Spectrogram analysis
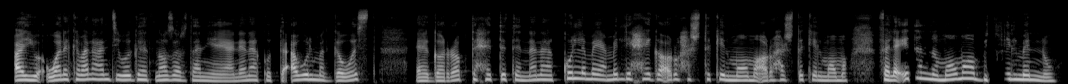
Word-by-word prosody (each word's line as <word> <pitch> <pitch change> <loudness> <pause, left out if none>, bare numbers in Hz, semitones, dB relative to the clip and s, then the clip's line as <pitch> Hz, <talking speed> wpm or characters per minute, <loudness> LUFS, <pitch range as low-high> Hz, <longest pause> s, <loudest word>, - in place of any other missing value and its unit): أيوه، 200 -1 +6
وأنا 205 +6 +3
كمان 225 0 0
عندي 230 -2 0
وجهة 210 +1 +2
نظر 205 +1 +1
تانية، 180 -2 -2
يعني 155 +2 -2
أنا 200 +2 0
كنت 185 -3 -8
أول 220 +3 +3
ما 205 - 0
اتجوّزت، 180 +5 -2 0.4
جرّبت 175 +6 -1
حتّة 230 -1 -2
إن 190 0 -1
أنا 215 +1 +1
كلّ 275 0 +2
ما 245 -1 +2
يعمل 230 +2 0
لي 250 - -1
حاجة 240 -2 -1
أروح 230 -2 -3
اشتكي 225 +1 -3
لماما، 190 -2 +2
أروح 195 +2 -3
اشتكي 210 0 -5
لماما، 180 -1 -1 0.3
فلقيت 215 +7 +2
إن 255 -5 +2
ماما 245 +7 +3
بتشيل 230 +1 -2
منّه، 195 -7 +2
210 Hz, 185 wpm, -23 LUFS, 190-230 Hz, 0.4 s, أيوه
